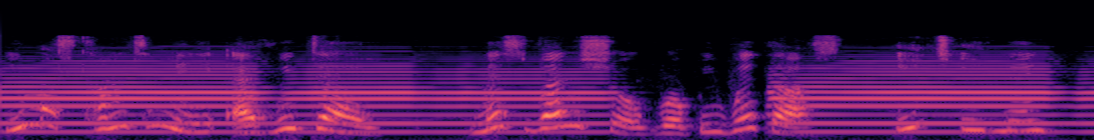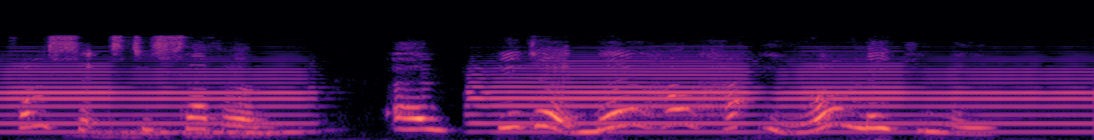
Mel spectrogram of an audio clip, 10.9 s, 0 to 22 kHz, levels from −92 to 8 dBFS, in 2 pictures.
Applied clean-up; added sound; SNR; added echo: none; Wind instrument, woodwind instrument; 4 dB; none.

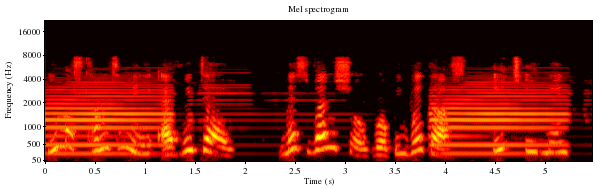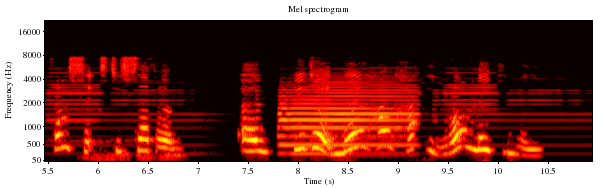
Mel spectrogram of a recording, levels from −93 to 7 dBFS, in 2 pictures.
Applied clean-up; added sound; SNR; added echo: classical method spectral subtraction.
